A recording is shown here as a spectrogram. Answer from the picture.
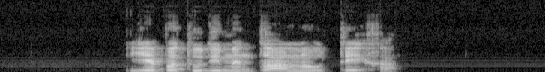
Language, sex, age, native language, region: Slovenian, male, 30-49, Slovenian, Central Slovenia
